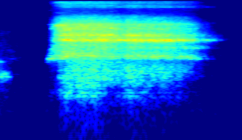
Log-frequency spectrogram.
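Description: A Pilates instructor draws one long, steady breath in during an osteoporosis-focused class exercise, a close, airy inhalation of about two seconds on its own after a brief soft sound.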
